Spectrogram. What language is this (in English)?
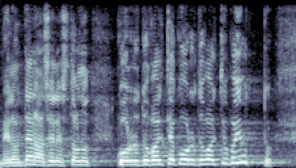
Estonian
